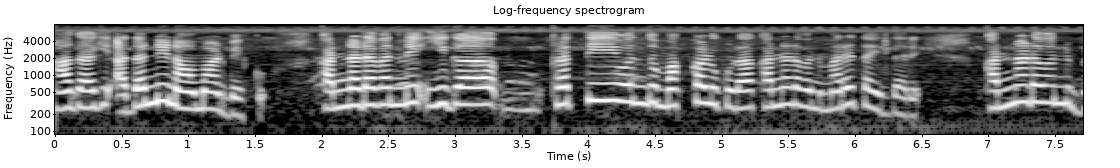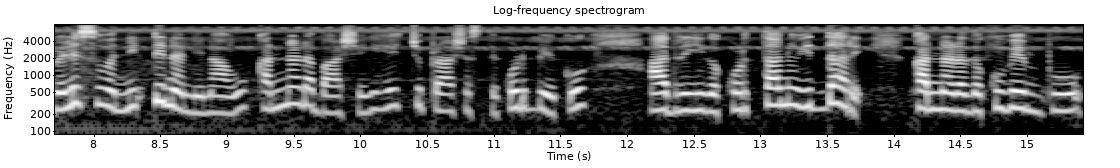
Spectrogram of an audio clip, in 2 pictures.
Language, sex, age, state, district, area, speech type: Kannada, female, 18-30, Karnataka, Udupi, rural, spontaneous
